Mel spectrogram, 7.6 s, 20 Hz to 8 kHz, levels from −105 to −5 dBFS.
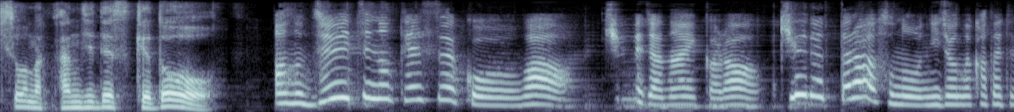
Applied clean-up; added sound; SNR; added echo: neural mask model DeepFilterNet 3.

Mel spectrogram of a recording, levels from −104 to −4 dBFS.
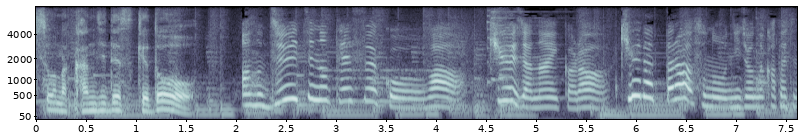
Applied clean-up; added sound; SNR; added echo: none; none; none; none.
